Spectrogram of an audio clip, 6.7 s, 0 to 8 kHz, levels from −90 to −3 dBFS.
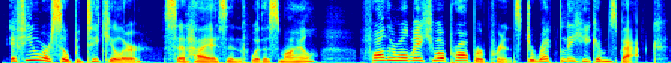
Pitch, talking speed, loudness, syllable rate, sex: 250 Hz, 190 wpm, -20 LUFS, 5.6 syllables/s, female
